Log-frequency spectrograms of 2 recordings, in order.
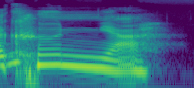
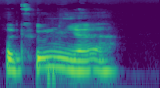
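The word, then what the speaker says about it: Acuña: It's Acuna. – Acuna.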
